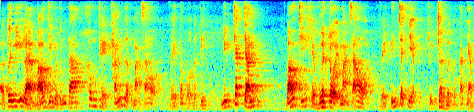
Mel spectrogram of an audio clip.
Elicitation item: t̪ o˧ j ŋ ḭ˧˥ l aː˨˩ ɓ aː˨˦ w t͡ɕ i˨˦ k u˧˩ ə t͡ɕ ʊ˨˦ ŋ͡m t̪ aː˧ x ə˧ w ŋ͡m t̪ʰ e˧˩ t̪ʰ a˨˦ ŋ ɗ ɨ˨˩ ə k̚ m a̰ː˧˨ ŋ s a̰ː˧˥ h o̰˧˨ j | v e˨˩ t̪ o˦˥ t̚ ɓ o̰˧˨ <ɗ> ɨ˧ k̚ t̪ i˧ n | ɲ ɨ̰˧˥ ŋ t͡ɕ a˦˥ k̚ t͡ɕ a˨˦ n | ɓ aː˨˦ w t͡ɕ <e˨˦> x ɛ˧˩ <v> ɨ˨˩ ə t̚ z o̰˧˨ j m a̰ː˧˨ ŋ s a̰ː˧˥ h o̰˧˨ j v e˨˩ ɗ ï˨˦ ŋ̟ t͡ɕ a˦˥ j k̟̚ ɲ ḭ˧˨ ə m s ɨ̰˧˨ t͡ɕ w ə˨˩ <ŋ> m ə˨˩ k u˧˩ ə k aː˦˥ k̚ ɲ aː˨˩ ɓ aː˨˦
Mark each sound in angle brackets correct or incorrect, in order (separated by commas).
correct, incorrect, correct, incorrect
